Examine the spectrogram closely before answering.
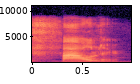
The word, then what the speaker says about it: Fowler: gente disse que ele está em posição de fowler tá bom se escreve fully mas a gente lê fauna tá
